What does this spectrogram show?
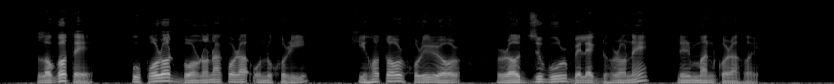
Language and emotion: Assamese, neutral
